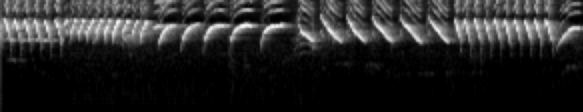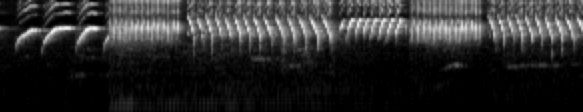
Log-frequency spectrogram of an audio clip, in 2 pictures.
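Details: Canary lure song played to get other canaries singing, a continuous 'gacor' song with long 'ngerek' rattles: rapid high downslurred notes and looping phrases, then a dense buzzy rattling trill with a faint low hum beneath.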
